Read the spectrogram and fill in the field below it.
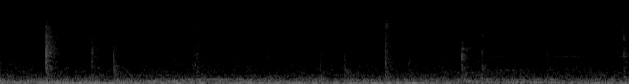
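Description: A series of about fifteen quick, hollow taps of finger percussion across the back, over a low room hum; resonant percussion note over the lung fields, a normal finding.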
